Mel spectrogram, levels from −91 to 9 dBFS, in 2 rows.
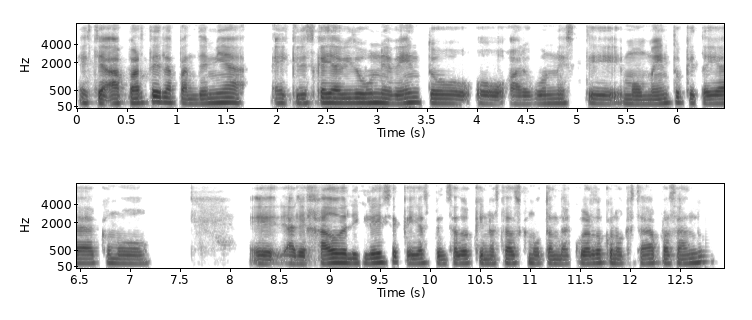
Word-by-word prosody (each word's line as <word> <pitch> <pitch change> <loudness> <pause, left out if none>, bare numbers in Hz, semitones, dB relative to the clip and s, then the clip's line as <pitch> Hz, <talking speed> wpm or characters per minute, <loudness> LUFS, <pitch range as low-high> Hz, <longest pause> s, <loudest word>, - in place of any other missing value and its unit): Este, 125 -2 0
aparte 125 +5 +2
de 150 - +6
la 135 -2 +2
pandemia, 125 +3 0 0.3
eh, 120 -1 -5
¿crees 120 +2 -4
que 130 - +2
haya 130 -1 +5
habido 125 +1 +3
un 130 0 +3
evento 125 +2 +1 0.4
o 110 -2 -1
algún, 115 +2 -3
este, 115 -1 -3
momento 115 +5 -1
que 120 - -3
te 110 - -2
haya, 115 +1 +2
como, 115 -1 -4 1.0
eh, 110 +1 -1
alejado 110 +3 +4
de 130 -1 +6
la 120 - +1
iglesia, 130 +4 +2
que - - -3
hayas 120 +2 +1
pensado 110 +1 0
que 115 - -3
no 110 - -2
estabas 115 +1 -1
como 115 -3 -4
tan 110 0 -2
de 110 - -3
acuerdo 115 +3 0
con 125 -1 -2
lo 115 - -2
que - - -19
estaba 120 +2 -3
pasando? 115 +6 -2
115 Hz, 185 wpm, -23 LUFS, 115-125 Hz, 1.0 s, de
